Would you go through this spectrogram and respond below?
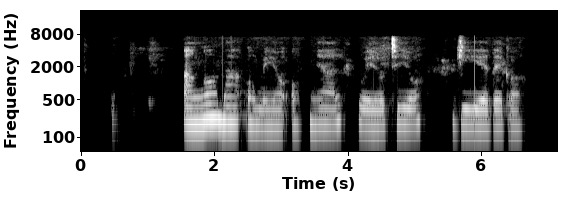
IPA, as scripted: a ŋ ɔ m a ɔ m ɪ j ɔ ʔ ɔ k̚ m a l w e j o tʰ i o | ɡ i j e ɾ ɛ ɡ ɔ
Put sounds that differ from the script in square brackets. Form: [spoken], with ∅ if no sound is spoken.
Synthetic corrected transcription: a ŋ ɔ m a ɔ m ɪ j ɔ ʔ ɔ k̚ [ɲ] a l w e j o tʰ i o | ɡ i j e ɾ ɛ ɡ ɔ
